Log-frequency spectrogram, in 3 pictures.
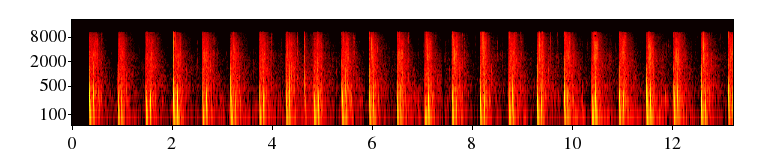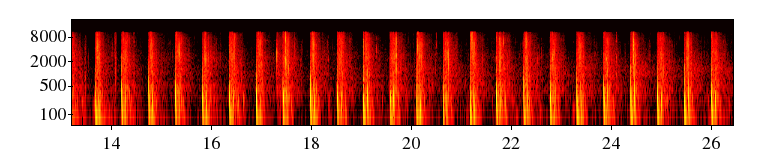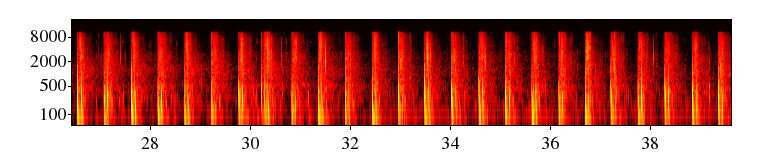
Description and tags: footsteps-concrete-asphalt
asphalt, footsteps, concrete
